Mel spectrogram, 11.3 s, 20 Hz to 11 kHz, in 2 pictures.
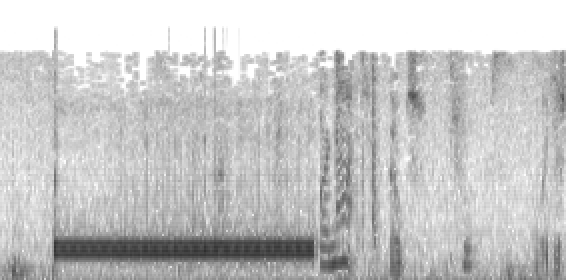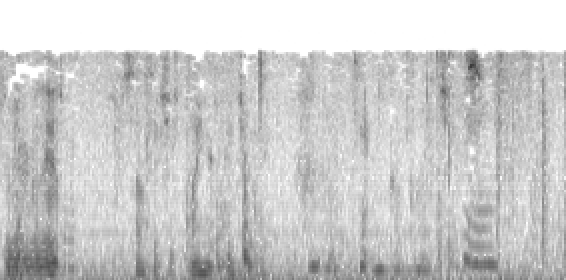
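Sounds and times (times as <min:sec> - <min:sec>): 
telephone dial tone on a conference call line: 0:00.6 - 0:03.2
speech: 0:03.2 - 0:11.3.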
